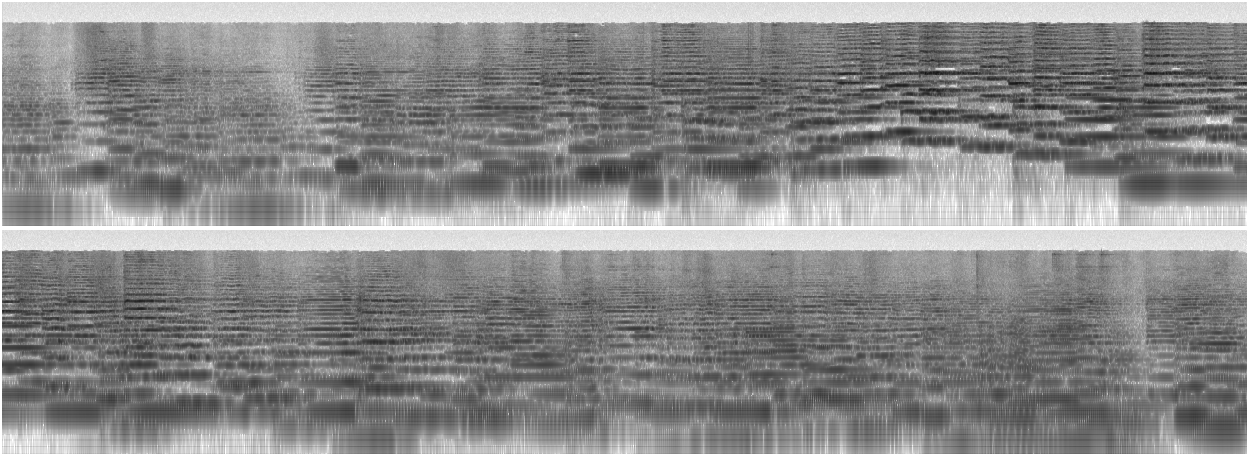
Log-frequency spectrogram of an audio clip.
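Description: A violin and a cello playing a classical duet live, both bowed, with many quick note changes in the violin line over the cello. The cello's low notes come through strongly near the end.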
